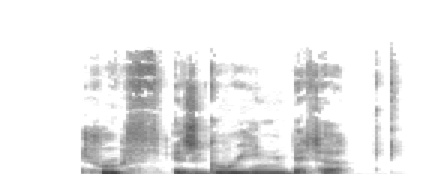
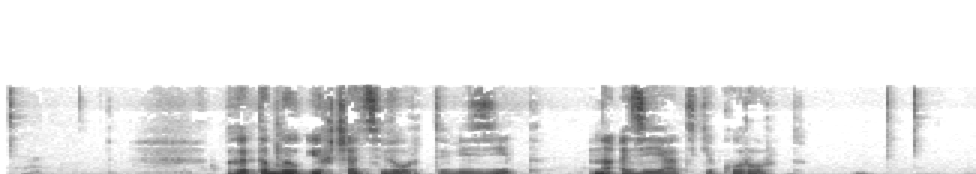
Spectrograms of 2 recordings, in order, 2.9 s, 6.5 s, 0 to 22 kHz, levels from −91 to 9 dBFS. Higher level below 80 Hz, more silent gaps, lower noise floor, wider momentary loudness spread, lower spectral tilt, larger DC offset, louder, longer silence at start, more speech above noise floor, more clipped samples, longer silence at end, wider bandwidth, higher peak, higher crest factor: second, -70 dBFS vs -56 dBFS; neither; first, under -90 dBFS vs -58 dBFS; first, 21 LU vs 17 LU; about the same, -4.5 dB/octave vs -3.5 dB/octave; neither; second, -29 LUFS vs -22 LUFS; first, 0.55 s vs 0.05 s; first, over 61 dB vs 35 dB; neither; about the same, 0.3 s vs 0.4 s; first, 16 kHz vs 11.5 kHz; second, -12 dBFS vs -4 dBFS; about the same, 18 dB vs 22 dB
